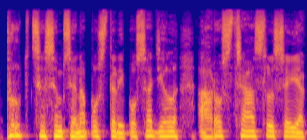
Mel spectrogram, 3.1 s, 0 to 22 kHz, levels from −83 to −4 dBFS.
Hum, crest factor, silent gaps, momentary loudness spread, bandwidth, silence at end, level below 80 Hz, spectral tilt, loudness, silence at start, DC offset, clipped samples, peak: none; 14 dB; none; 4 LU; 16.5 kHz; 0 s; -48 dBFS; -4.5 dB/octave; -15 LUFS; 0.05 s; under 0.1%; under 0.1%; 0 dBFS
